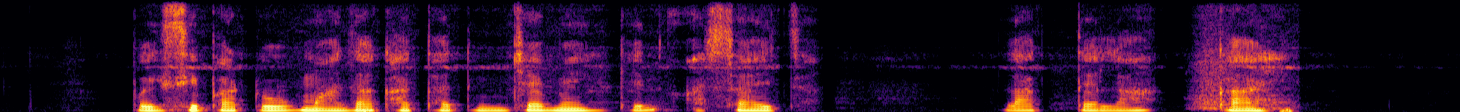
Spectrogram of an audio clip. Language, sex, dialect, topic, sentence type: Marathi, male, Southern Konkan, banking, question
